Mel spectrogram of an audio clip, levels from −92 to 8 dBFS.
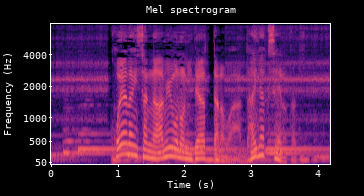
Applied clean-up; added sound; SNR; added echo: none; Motor vehicle (road); 18 dB; none.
